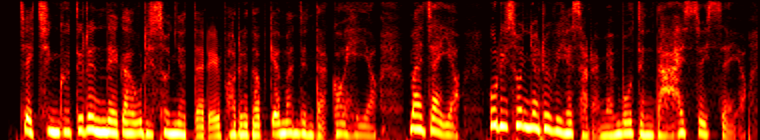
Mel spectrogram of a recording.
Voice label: grandma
